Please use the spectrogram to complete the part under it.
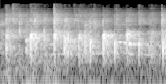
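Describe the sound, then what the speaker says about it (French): A few people clap in a church celebration in Casablanca, Morocco, with scattered, uneven claps and hand taps spread over a couple of seconds rather than full sustained applause. "Applaudissez pour Emmanuel là."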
